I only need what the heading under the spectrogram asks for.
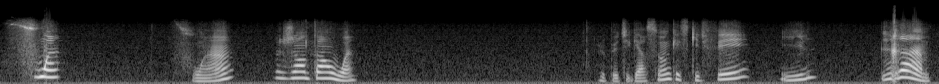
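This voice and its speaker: A woman teacher giving a recorded phonics lesson to children, articulating sounds and syllables slowly and with care. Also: fairly high pitch, big pitch swings, slight background noise, poor audio. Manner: slow, carefully articulated, stressing sounds and syllables. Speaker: primary school teacher.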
